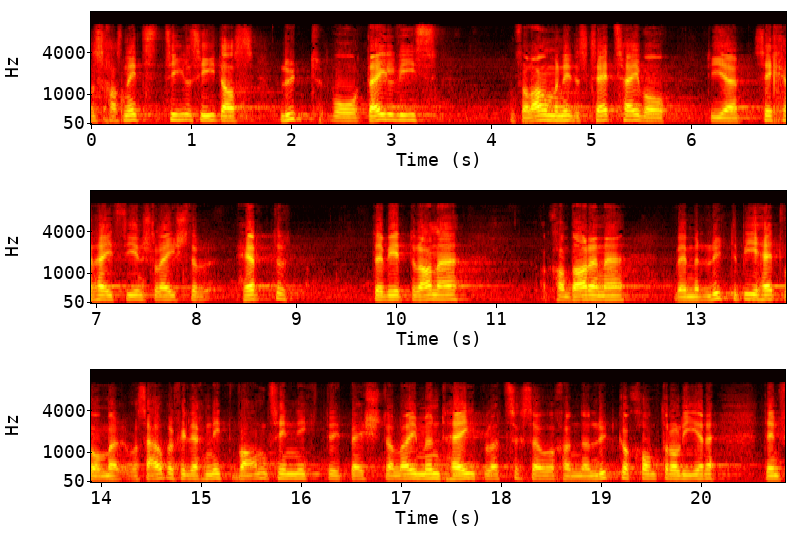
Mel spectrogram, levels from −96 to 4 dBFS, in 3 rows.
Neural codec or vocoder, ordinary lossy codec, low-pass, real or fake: none; none; 9.9 kHz; real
